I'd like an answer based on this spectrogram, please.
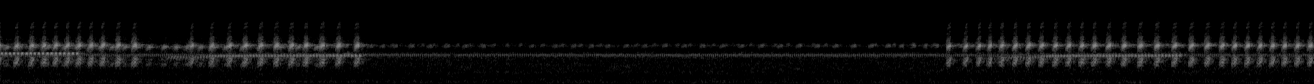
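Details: Tree frogs singing by a pond on an April night in north-east Italy: two short bursts of rapid croaking pulses, then about six seconds of mole crickets' steady trill alone, then the frogs resume their fast rattling series.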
